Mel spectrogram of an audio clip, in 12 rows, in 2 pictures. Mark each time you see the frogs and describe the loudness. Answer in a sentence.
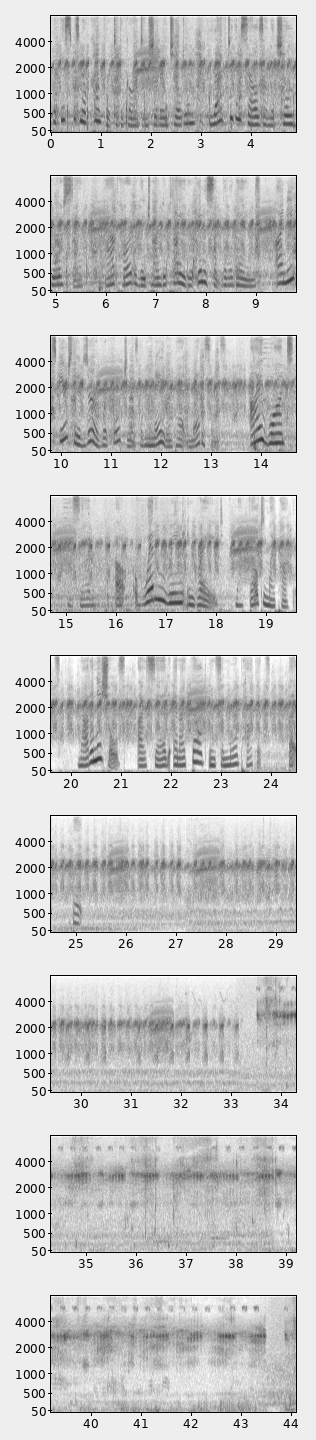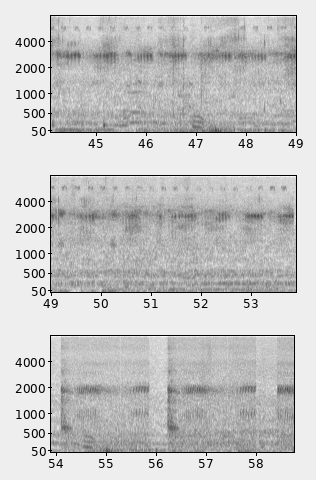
You can hear the frogs from 0.0 to 58.7 s, at a steady volume.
